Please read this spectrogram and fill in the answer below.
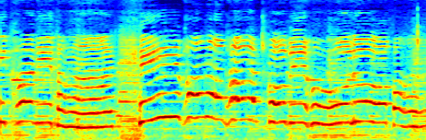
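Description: A woman singing a slow melody, holding each note for about a second with a wavering vibrato and pausing briefly for breath about two seconds in.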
